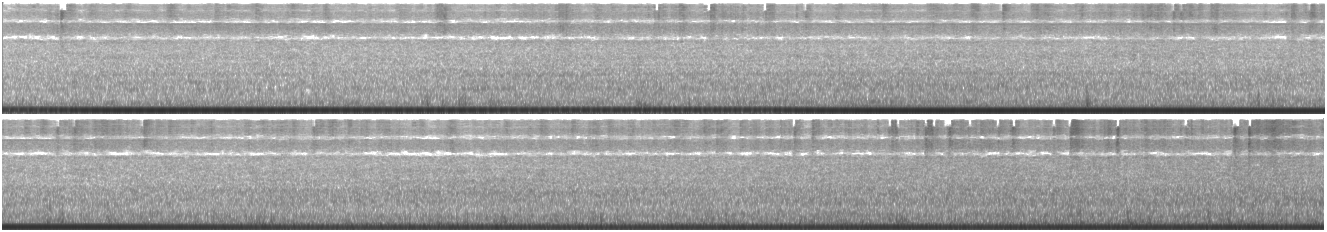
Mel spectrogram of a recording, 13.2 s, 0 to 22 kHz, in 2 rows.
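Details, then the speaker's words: Cadillac CTS-V V8 with new heads, cam and tune, on a road test after the misfiring ignition coil was replaced with one from a Camaro: a deep steady drone easing down as revs drop, smooth with no stumble; normal running. "So, okay. So, we got the CTS-V fixed. I'm taking on a test drive. It's not misfiring anymore."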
